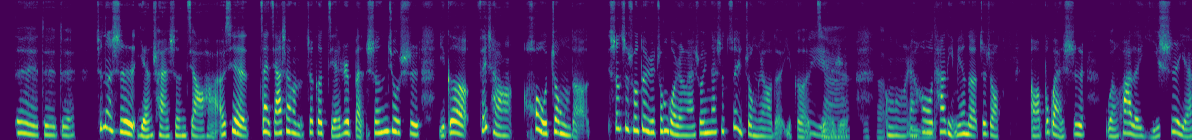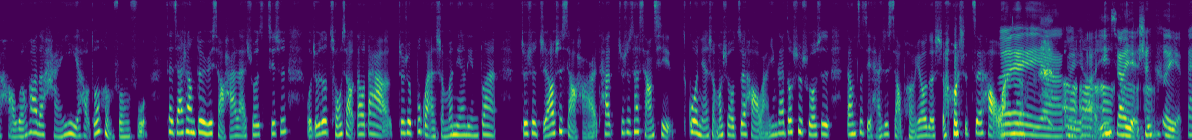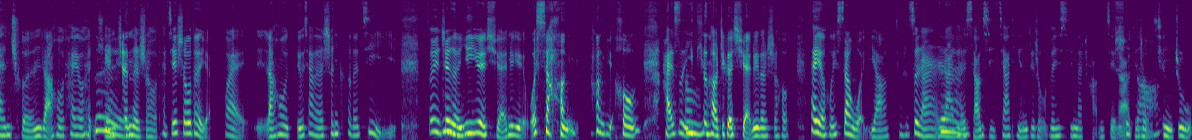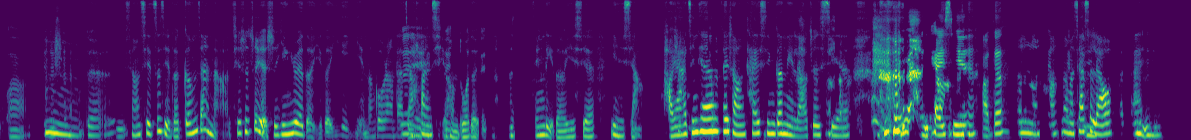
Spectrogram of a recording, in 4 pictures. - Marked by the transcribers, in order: other background noise; laughing while speaking: "时候是"; laugh; laughing while speaking: "我想让以后"; other noise; laugh
- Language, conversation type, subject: Chinese, podcast, 节庆音乐带给你哪些记忆？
